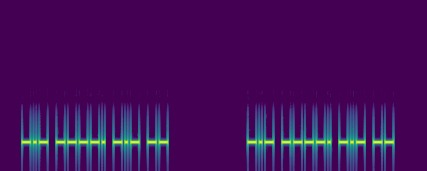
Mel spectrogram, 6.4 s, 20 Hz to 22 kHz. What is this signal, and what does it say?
Morse code, heard as a keyed tone, about 28 wpm, 700 Hz. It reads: K9KM K9KM
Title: Easy Call Signs Repeated 2x - 28wpm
